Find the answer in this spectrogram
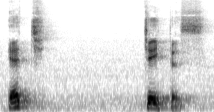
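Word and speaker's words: haecceitas: aquela célebre palavrinha latina, et chaitas, uma pronúncia romanizada de um latim clássico. Guardem o som.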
